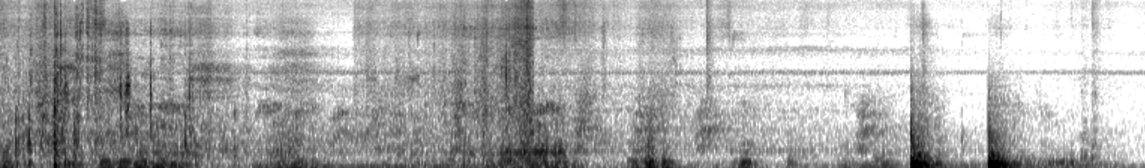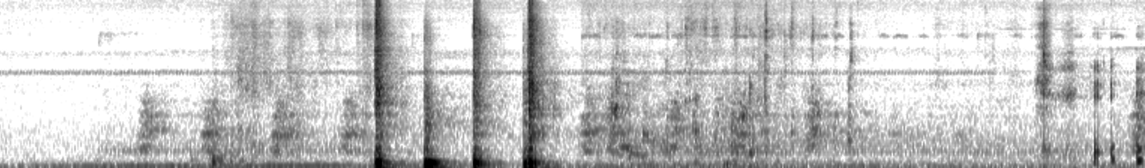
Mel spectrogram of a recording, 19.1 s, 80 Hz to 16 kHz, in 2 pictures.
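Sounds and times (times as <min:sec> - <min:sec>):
horse feed clattering and scraping: 0:00.0 - 0:06.1
loud sharp knocks: 0:07.3 - 0:08.6, 0:12.6 - 0:14.3.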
